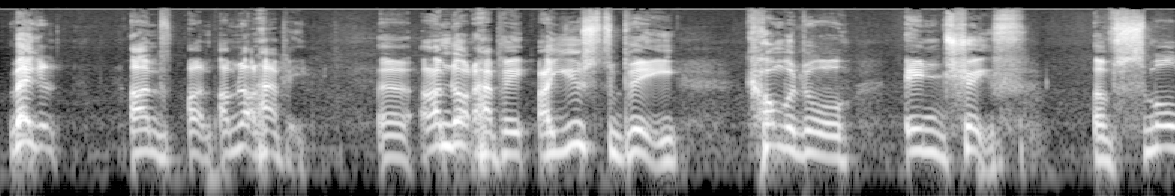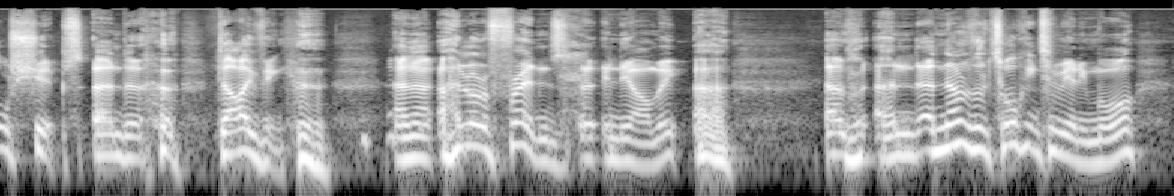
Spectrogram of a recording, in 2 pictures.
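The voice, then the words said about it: Impression of Prince Harry. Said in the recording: “also wins the impression of the week for his Harry and Meghan”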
